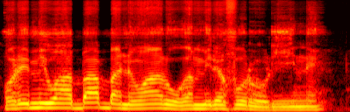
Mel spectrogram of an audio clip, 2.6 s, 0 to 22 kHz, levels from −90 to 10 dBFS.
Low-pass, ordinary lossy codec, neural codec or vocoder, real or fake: none; none; codec, 44.1 kHz, 7.8 kbps, Pupu-Codec; fake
